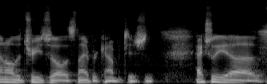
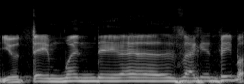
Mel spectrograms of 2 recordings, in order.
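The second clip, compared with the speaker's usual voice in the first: very high, slow, terrible fake Russian accent; 9 semitones higher than usual. Retelling what a man with a foam sword said, terrible russian accent. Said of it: "That's terrible too".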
